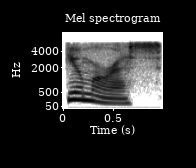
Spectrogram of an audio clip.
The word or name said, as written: humorous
